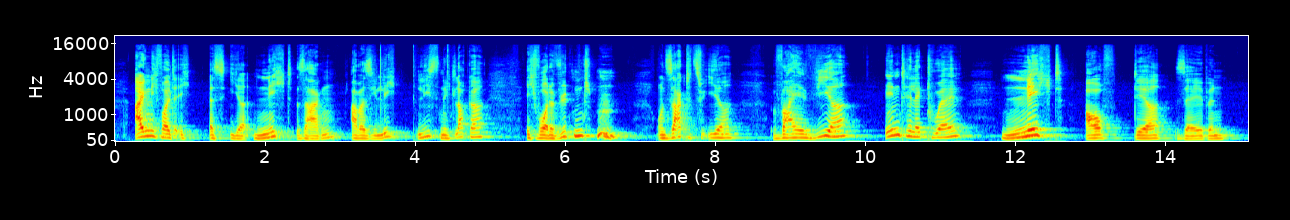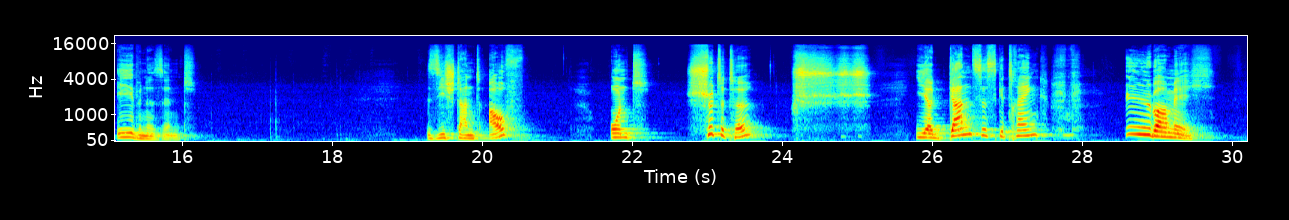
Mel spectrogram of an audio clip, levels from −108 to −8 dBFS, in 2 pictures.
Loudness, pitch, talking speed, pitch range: -31 LUFS, 150 Hz, 75 wpm, 120-195 Hz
